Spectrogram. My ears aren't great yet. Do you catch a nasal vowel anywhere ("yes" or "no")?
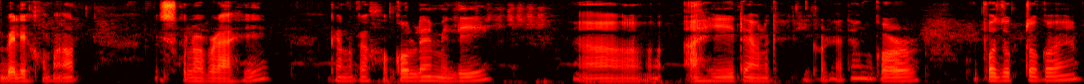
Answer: yes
